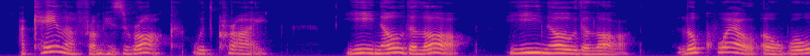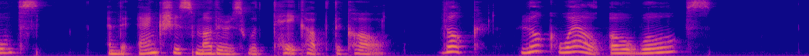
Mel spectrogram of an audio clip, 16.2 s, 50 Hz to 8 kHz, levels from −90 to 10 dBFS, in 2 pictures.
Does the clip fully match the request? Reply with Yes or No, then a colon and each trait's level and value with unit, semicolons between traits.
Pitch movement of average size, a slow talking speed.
Yes: average, 4.3 semitones; slow, 120 wpm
